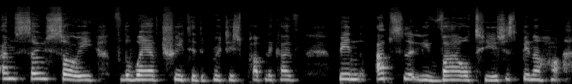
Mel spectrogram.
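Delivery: high, mock-contrite American voice; Meghan Markle apologizing. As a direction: imitate a gushing public apology. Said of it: "if she came out and she was like".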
